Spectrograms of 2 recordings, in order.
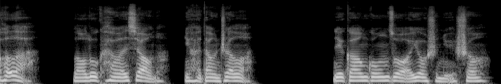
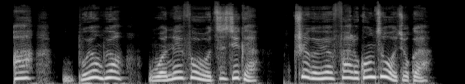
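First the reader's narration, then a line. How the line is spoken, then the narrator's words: Hurried. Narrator (Chinese): 于西急忙道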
